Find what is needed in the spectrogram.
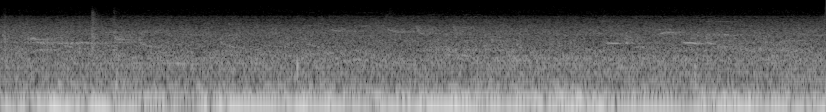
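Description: Steady low outdoor rumble with a few faint, short bird chirps scattered through it.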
